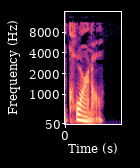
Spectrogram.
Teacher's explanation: the L sound in colonel shifted to an R sound, turning it into coronal. When English speakers borrowed the word in the 1500s, they first used the French spelling coronal an pronounced it as coronal with the R sound. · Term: dissimilation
